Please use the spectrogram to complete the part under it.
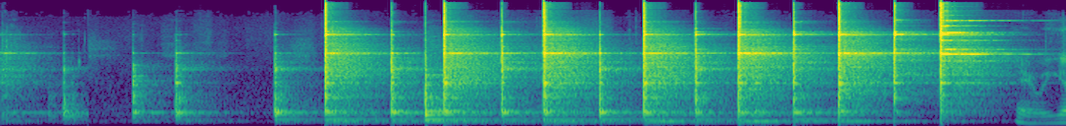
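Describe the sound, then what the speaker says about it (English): Hammer blows on a brass drift knocking out a taper on a steam stoker engine part, a dozen or so sharp metallic strikes, sparse at first then a steady, quickening rhythm, each ringing briefly, close and loud. "Now I got a brass drift here, and I'm just going to knock that out, hopefully, that taper out."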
